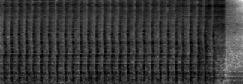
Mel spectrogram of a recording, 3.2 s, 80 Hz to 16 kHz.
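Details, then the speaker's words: Jenny K-style pump 2 hp compressor: rapid, fairly even chatter of about eight or nine bursts a second cutting off abruptly, the pilot valve still cycling after shutdown; debris trapped in the pilot valve stops the head unloading, causing short cycling. "You still hear the pilot valve continuing to cycle after the machine's shut down."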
